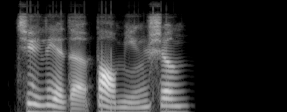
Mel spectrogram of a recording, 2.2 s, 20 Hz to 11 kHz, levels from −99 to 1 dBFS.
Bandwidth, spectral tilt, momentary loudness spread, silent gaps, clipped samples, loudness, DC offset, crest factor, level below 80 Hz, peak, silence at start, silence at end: 9.8 kHz; -4 dB/octave; 9 LU; none; under 0.1%; -23 LUFS; under 0.1%; 22 dB; -60 dBFS; -4 dBFS; 0.15 s; 0.75 s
